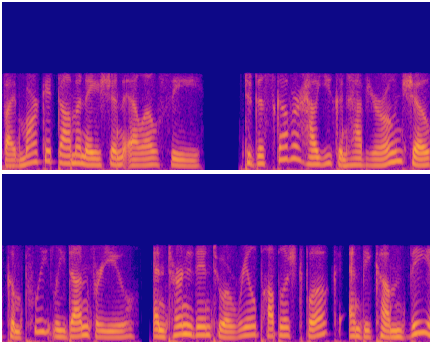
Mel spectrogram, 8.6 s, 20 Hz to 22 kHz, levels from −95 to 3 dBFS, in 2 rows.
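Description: Speech that sounds boxed-in and grainy from start to finish, with scratchy s sounds, a granular hiss under the voice and nothing above about 3.8 kHz: the mark of a Bluetooth CVSD headset codec, whose one-bit delta coding fits a 64 kbps link.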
